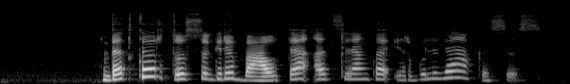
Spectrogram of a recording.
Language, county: Lithuanian, Vilnius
